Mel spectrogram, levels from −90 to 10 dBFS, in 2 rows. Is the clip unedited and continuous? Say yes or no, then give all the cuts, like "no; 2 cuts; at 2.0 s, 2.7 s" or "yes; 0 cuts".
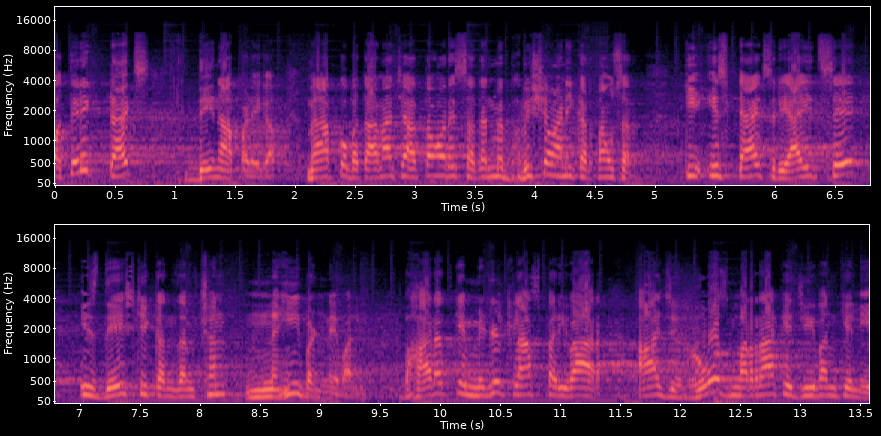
no; 2 cuts; at 2.0 s, 9.7 s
